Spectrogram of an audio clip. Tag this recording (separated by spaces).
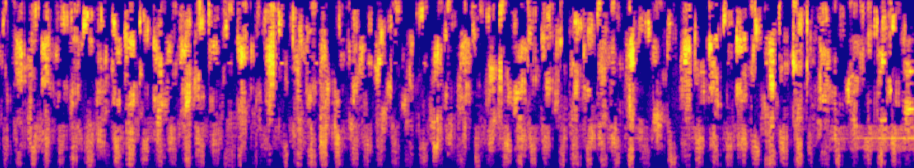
electronic meteors space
